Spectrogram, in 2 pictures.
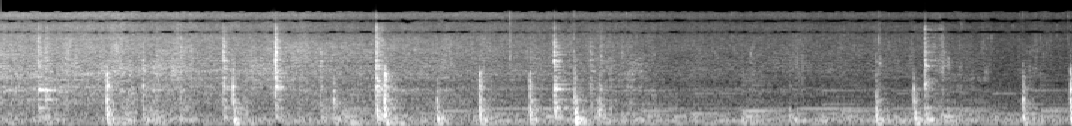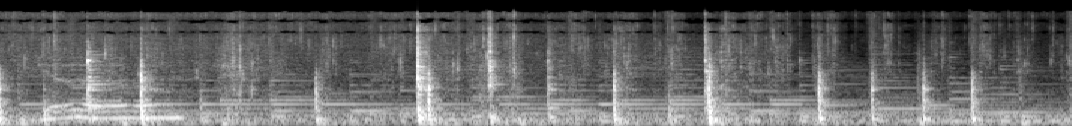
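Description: Ground chicken sizzling in a stainless steel saucepan, stirred and broken up with a wooden spoon that knocks and scrapes against the pan. The sizzle fades over the first few seconds, leaving mostly the irregular knocks of the spoon.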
